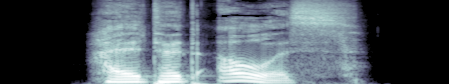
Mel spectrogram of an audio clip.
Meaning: inflection of aushalten: 1. second-person plural present 2. second-person plural subjunctive I 3. plural imperative
- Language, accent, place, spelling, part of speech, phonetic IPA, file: German, Germany, Berlin, haltet aus, verb, [ˌhaltət ˈaʊ̯s], De-haltet aus.ogg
